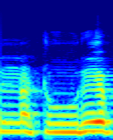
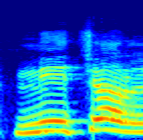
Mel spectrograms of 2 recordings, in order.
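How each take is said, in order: First: The middle consonant is a plain t sound. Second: The middle consonant is a ch sound. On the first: The speaker calls it wrong. "बहुत लोग इसे नटूरे पढ़ देते हैं" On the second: The speaker calls it right. "नटूरे फटूरे नहीं है बाबू, ये क्या है?"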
